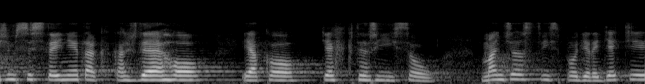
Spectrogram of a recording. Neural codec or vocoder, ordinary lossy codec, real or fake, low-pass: autoencoder, 48 kHz, 128 numbers a frame, DAC-VAE, trained on Japanese speech; AAC, 32 kbps; fake; 7.2 kHz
